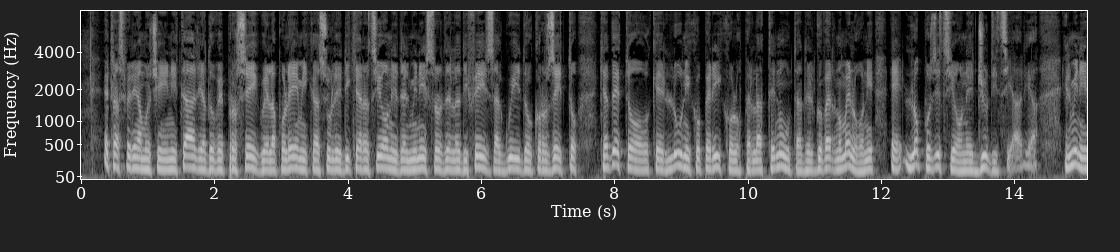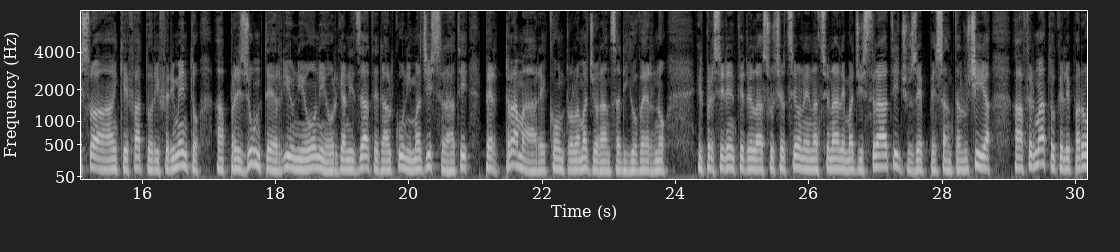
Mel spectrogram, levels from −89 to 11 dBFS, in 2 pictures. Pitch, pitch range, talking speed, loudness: 140 Hz, 130-155 Hz, 125 wpm, -19 LUFS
